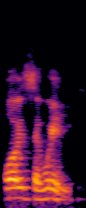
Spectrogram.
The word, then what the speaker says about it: Poiseuille: Según leí por ahí o escuché, se pronuncia como Poiseuille, algo así, pero nosotros le podemos decir Poiseuille, ¿verdad? En español se puede leer como está escrito, digamos.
